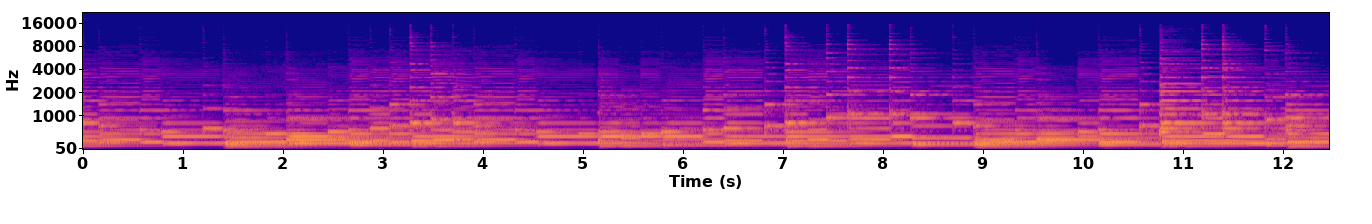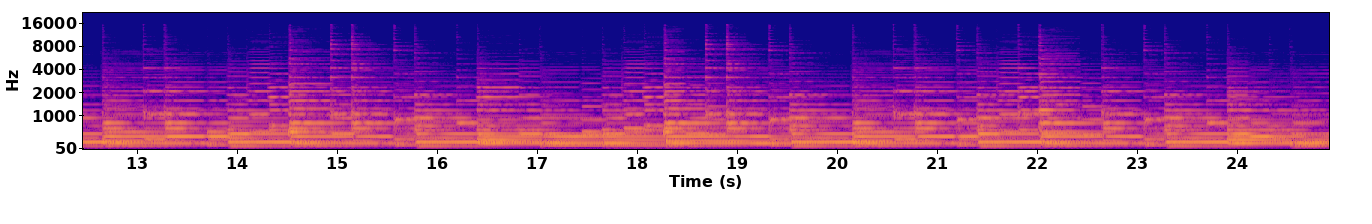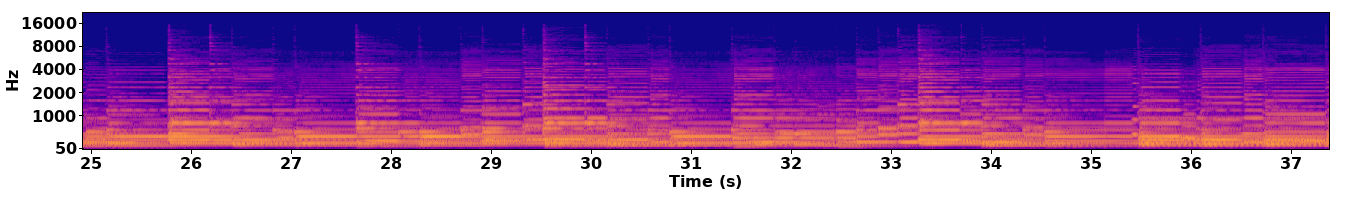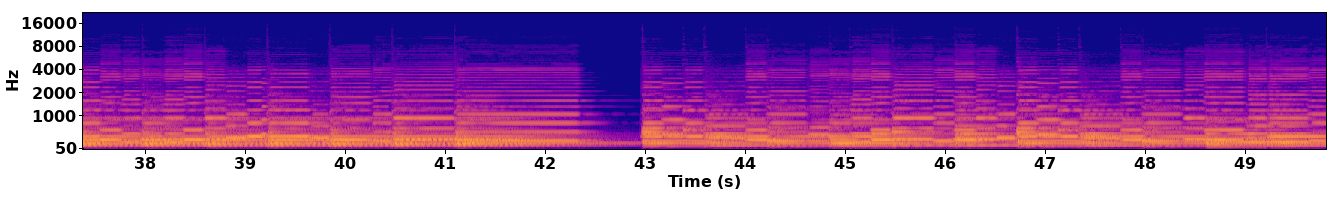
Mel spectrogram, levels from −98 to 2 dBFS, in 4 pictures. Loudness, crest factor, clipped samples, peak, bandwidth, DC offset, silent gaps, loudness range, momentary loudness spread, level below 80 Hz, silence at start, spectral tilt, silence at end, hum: -28 LUFS; 16 dB; under 0.1%; -12 dBFS; 9.4 kHz; under 0.1%; none; 4 LU; 6 LU; -78 dBFS; 0 s; -8.5 dB/octave; 0 s; none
